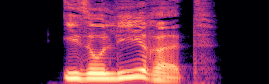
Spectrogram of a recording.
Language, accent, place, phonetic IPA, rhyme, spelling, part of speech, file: German, Germany, Berlin, [izoˈliːʁət], -iːʁət, isolieret, verb, De-isolieret.ogg
- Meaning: second-person plural subjunctive I of isolieren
